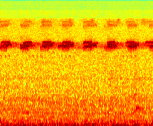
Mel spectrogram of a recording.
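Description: Faint cricket chirping steadily at night, about three and a half chirps a second.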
